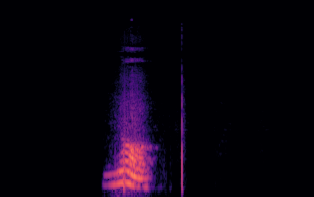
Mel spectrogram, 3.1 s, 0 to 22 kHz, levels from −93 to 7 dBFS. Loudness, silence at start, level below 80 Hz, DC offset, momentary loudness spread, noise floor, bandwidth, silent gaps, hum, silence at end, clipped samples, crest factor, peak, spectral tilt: -28 LUFS; 1.05 s; -78 dBFS; under 0.1%; 22 LU; under -90 dBFS; 9.6 kHz; none; none; 1.65 s; under 0.1%; 24 dB; -10 dBFS; -8.5 dB/octave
